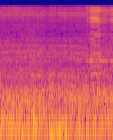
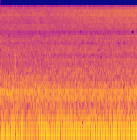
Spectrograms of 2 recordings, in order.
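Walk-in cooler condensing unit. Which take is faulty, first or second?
first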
